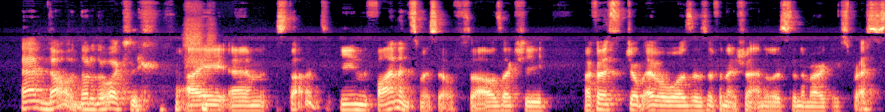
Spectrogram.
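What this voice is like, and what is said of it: German-speaking Austrian accent in English. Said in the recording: “you can hear from my accent that it's German. So I'm from Austria”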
